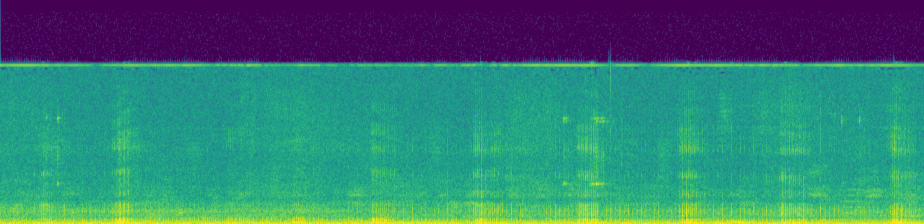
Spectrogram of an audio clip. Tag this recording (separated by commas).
cat purring, Domestic animals, Animal, Cat, Purr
